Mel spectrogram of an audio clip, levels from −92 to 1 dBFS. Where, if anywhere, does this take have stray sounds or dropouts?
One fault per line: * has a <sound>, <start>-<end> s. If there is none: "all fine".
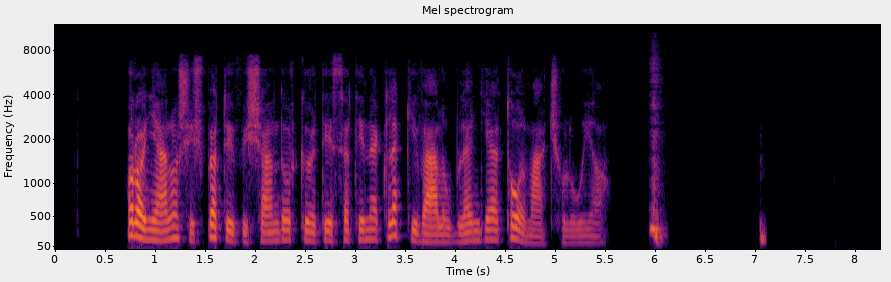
* has a whoosh, 5.9-6.1 s
* has a laugh, 7.0-7.1 s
